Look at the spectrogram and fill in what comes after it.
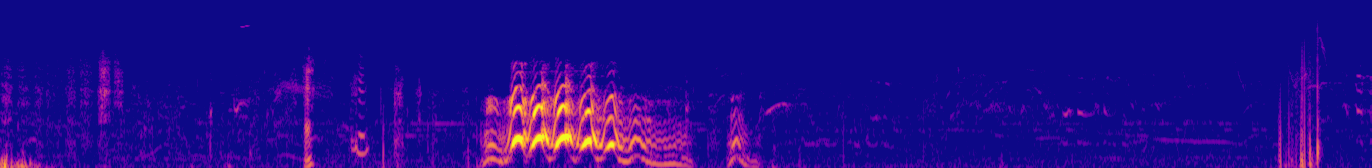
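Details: Desi dogs in a desert setting; a single drawn-out, wavering tonal whine with rich harmonics rises and falls for about a second and a half, framed by faint scattered clicks and rustles.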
